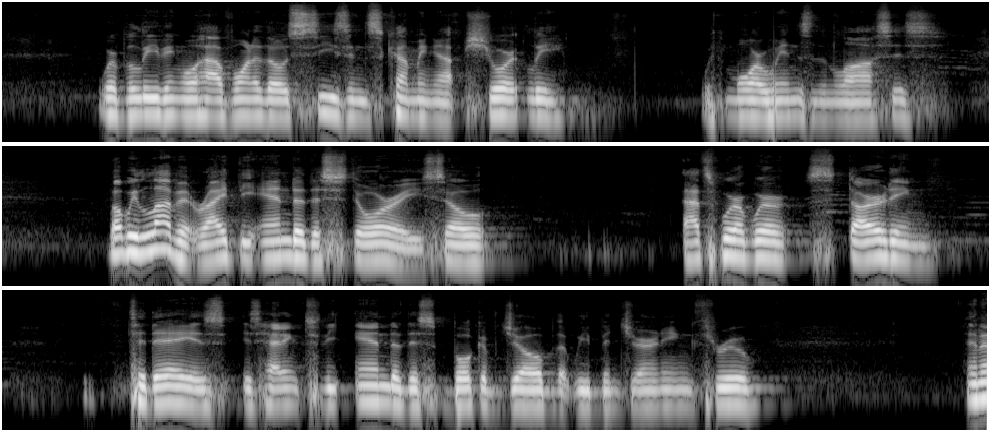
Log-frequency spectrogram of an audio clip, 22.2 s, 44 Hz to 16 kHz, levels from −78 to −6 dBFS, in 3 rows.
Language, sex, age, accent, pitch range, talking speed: English, male, 40-59, American, 125-150 Hz, 130 wpm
